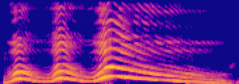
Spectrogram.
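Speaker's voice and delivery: high sliding siren woo. Shown as a demonstration. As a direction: soar up and slide down like a siren. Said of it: "We're gonna go".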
